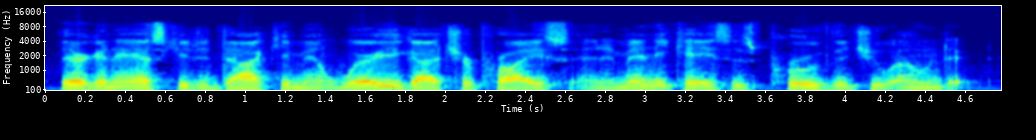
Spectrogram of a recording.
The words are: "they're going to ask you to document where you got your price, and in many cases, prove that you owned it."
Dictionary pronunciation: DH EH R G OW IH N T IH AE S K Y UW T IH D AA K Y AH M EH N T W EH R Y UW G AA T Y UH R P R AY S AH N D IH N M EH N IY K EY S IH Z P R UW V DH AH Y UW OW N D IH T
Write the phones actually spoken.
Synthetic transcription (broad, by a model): DH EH R G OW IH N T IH AE S K Y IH T IH D AA K Y AH M EH N T W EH R Y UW G AA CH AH R P R AY S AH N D IH N M EH N IY K EY S IH Z P R UW V DH AH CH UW OW N D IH T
